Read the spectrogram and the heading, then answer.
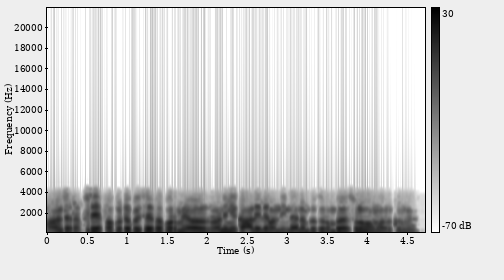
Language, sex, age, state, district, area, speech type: Tamil, male, 45-60, Tamil Nadu, Sivaganga, urban, conversation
